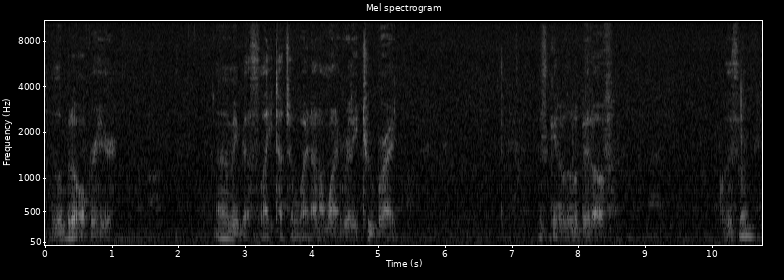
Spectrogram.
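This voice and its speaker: A man with a very low, gravelly voice mumbles softly as he paints live for his viewers. He does not project, and he is picked up by the camera's own mic at a low volume. A clear hiss runs under everything. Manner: soft-spoken, mumbling asides while working. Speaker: painting livestream host. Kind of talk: casual live painting tutorial. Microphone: camera's built-in mic, not the lapel mic. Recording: noisy, low-volume webcam audio.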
